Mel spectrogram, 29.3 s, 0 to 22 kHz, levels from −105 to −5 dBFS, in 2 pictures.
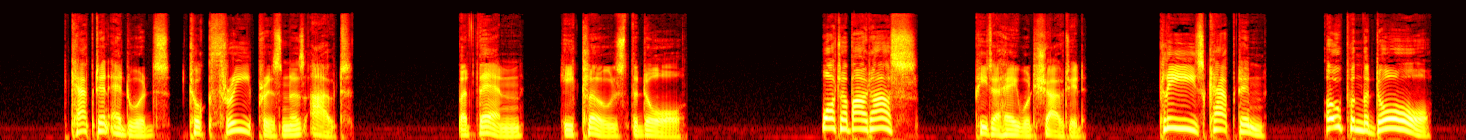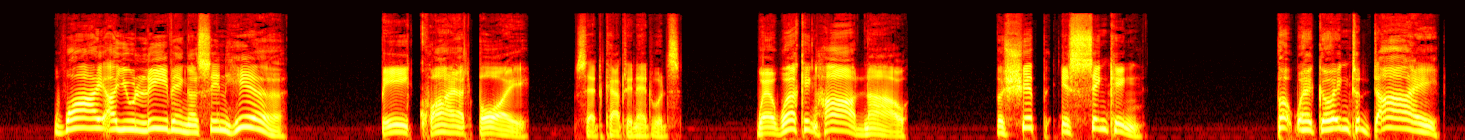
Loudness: -17 LUFS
